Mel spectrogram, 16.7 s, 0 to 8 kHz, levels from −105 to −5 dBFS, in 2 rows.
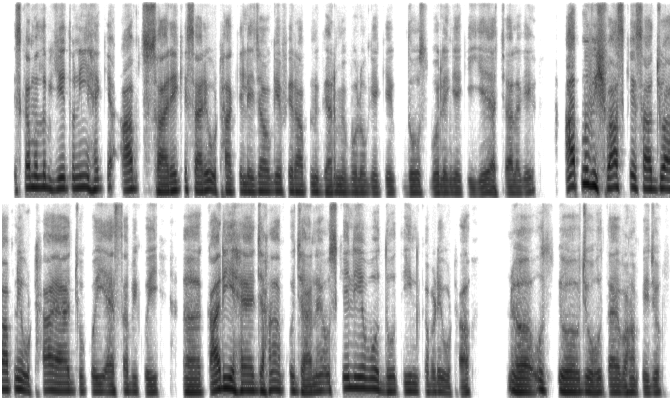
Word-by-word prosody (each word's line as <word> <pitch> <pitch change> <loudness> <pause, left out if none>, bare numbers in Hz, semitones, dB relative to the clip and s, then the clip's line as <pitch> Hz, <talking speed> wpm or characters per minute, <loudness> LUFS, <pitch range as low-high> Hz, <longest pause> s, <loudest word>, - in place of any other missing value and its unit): इसका 115 +9 0
मतलब 170 -1 +3
ये 155 +4 +3
तो 160 +1 -5
नहीं 170 +1 +3
है 140 0 +2
कि 160 +4 -10 0.2
आप 140 +3 +1
सारे 110 +2 +1
के 140 +2 -7
सारे 115 -1 0
उठा 110 -4 -1
के 110 +2 -9
ले 110 -1 0
जाओगे 110 +1 -1
फ़िर 110 0 -4
आप 100 -1 -2
अपने 105 -1 -3
घर 95 -1 -4
में 100 -2 -2
बोलोगे 95 -1 -4
कि 95 +2 -7 0.3
दोस्त 95 -1 -2
बोलेंगे 95 0 -3
कि 90 0 -12
ये 95 - 0
अच्छा 90 +1 -5
लगेगा। 100 - -6
आत्मविश्वास 185 -4 +6
के 175 - +3
साथ 150 -1 +2
जो 150 +3 +2
आपने 145 0 +2
उठाया 120 0 0
जो 115 -1 -7
कोई 110 0 -1
ऐसा 105 +2 -3
भी 105 0 -4
कोई 100 0 -3
अ, 100 -1 -2
कार्य 145 +6 +6
है 120 0 +3
जहाँ 120 +3 0
आपको 120 -2 -3
जाना 105 0 -1
है 120 - -1
उसके 120 +7 -1
लिए 165 0 +4
वो 150 -2 +3
2-3 110 0 -2
कपड़े 105 +1 -3
उठाओ। 90 -1 -5
अ, 105 - -10
उस 100 +5 +3 0.2
अ, 105 -2 +4
जो 105 0 +1
होता 100 +1 -2
है 100 - +1
वहाँ 95 +1 0
पे 95 - -3
जो 95 +2 -3
110 Hz, 220 wpm, -22 LUFS, 100-135 Hz, 0.3 s, आत्मविश्वास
